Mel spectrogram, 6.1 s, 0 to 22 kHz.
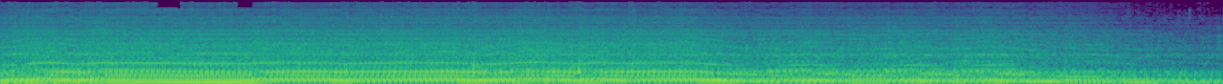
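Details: Yamaha T50TLRD 50 hp outboard after head decking and a new head gasket restored compression, revving up and down with an uneven, stumbling beat; one cylinder keeps dropping out.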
